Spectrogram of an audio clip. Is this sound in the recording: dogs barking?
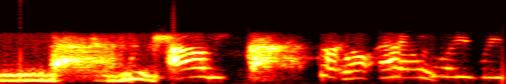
yes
